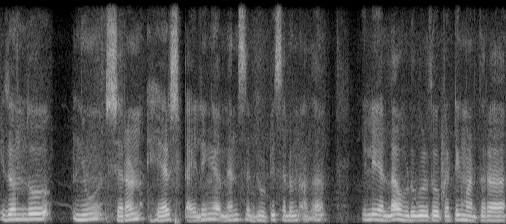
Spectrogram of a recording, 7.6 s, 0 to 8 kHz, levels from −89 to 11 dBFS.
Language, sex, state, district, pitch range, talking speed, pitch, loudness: Kannada, male, Karnataka, Gulbarga, 155-180 Hz, 100 wpm, 165 Hz, -17 LUFS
